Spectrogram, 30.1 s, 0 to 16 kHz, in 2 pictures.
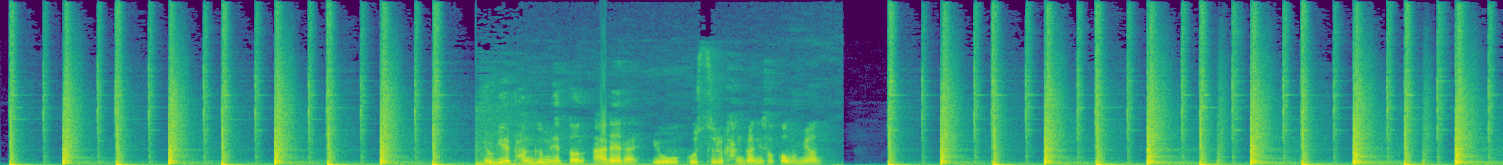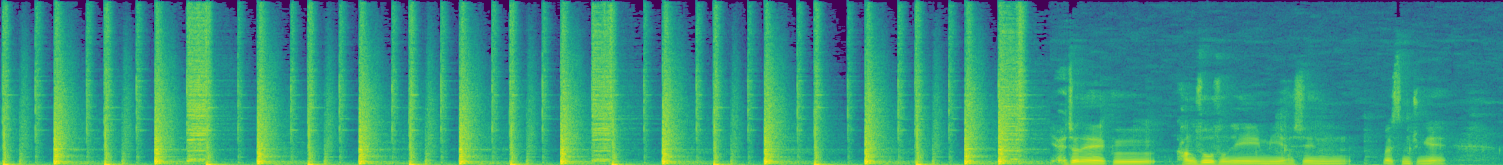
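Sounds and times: drum kit shuffle groove: 0.0s - 7.5s, 8.9s - 25.8s
bright cymbal hit: 4.8s - 7.6s.

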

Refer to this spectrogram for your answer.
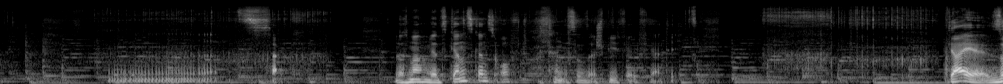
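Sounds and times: background music: 0.0s - 10.0s
marker dragged along ruler: 0.8s - 3.4s, 7.5s - 9.7s.

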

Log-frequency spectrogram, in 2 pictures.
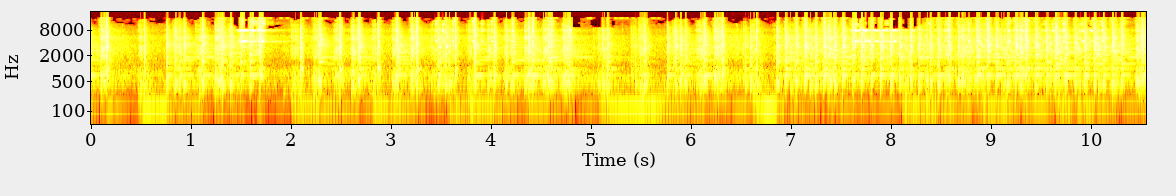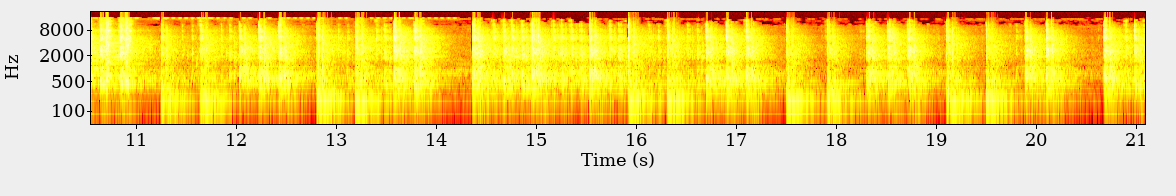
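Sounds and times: goblet drums playing fast rhythm: 0.0s - 21.0s.

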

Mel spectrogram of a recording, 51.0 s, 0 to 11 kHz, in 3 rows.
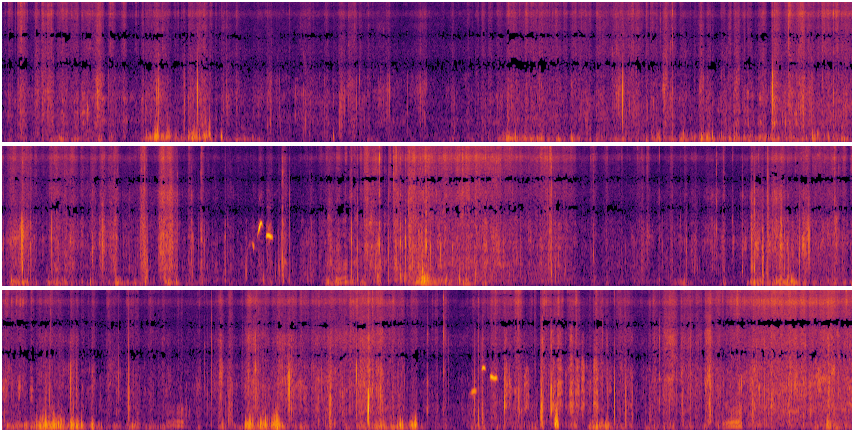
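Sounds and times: dogs scuffling in dry grass: 0.0s - 21.8s, 23.0s - 43.0s, 43.7s - 51.0s.

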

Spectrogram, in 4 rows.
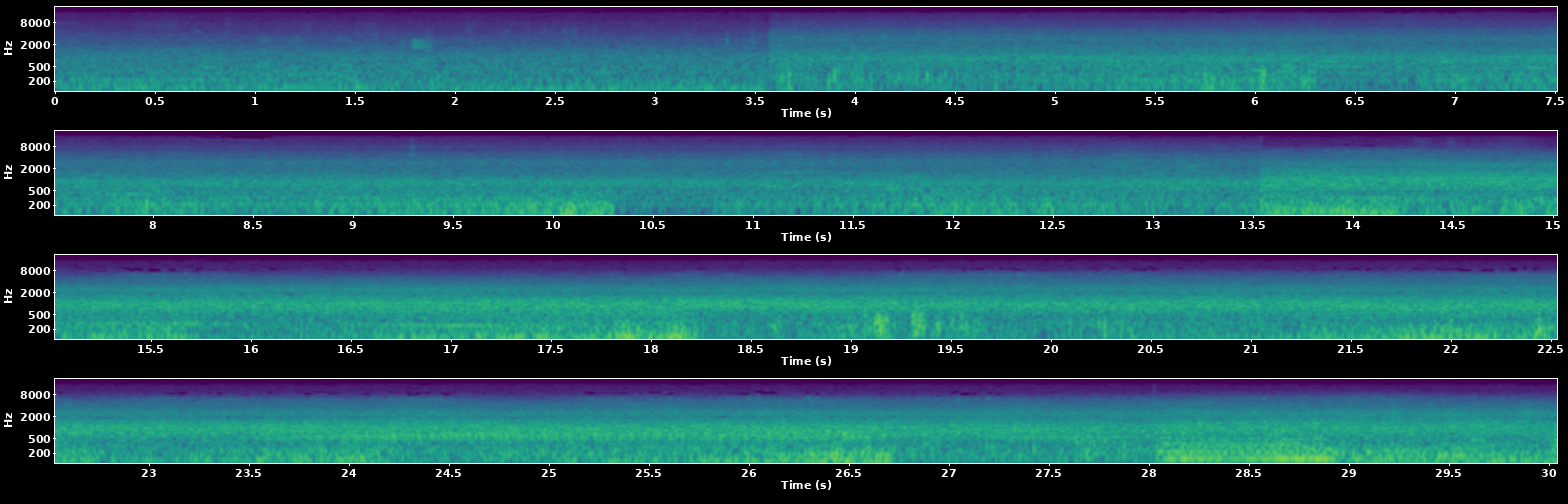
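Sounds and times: road noise: 0.0s - 30.0s
faint voices: 4.8s - 9.1s, 10.1s - 13.6s.

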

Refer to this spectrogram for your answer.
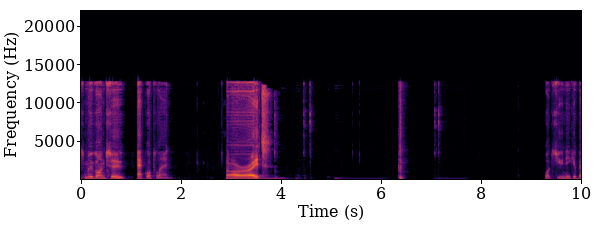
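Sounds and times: computer mouse clicking: 4.4s - 4.7s, 6.4s - 7.3s.

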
